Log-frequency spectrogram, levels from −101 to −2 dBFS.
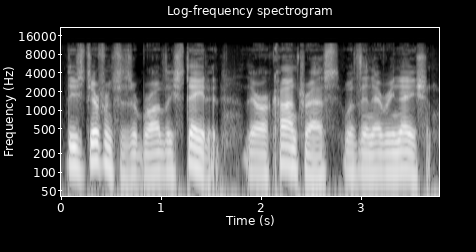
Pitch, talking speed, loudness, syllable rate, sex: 105 Hz, 175 wpm, -17 LUFS, 7.7 syllables/s, male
